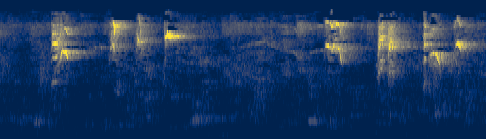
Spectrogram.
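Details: Caged sunbird (konin) song played to trigger another bird's singing: quick, thin, high chirps and squeaky whistled notes in uneven bursts, pausing briefly midway before resuming.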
